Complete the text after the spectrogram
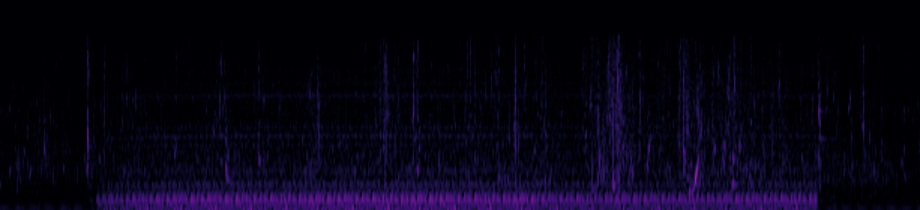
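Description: A small boat motor hums steadily, then stops.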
